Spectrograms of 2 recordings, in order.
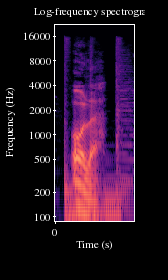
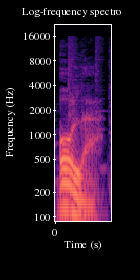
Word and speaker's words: hola: hello you would say hola did you notice that although hola starts with the letter h it is not pronounced the letter h is always silent in spanish nice now practice saying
